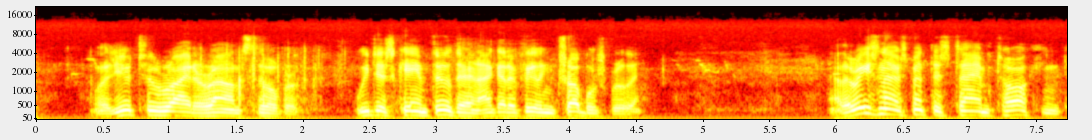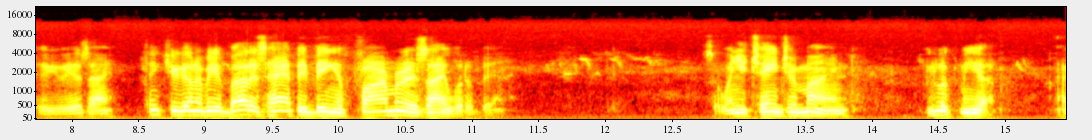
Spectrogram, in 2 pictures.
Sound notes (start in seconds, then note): none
